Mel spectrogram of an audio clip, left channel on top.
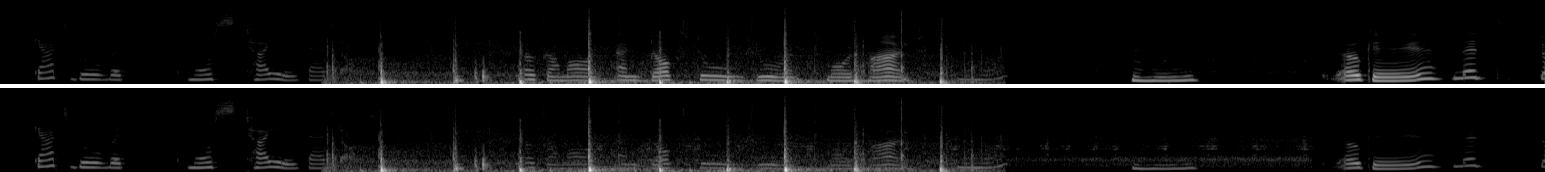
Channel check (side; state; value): both; normal; correlation 0.95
